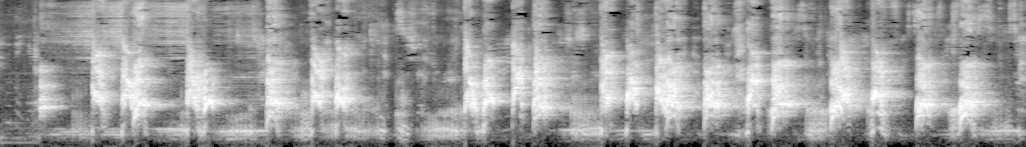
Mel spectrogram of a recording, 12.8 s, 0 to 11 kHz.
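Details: A Shih Tzu, one of three usually mellow dogs (two aged 1, one 9 weeks, in 2011), barks sharply and insistently in quick runs of high yaps, bossing the others. This is not its usual behaviour.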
